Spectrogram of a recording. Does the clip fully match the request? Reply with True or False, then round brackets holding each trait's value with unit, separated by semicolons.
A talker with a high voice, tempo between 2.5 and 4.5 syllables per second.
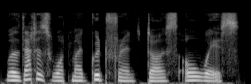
False (180 Hz; 4.4 syllables/s)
